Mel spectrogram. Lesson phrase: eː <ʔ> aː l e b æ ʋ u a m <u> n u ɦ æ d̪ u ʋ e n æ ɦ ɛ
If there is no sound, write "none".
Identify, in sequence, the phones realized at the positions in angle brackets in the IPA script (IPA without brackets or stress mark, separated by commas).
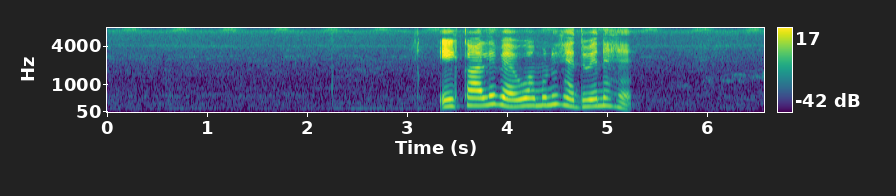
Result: k, u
